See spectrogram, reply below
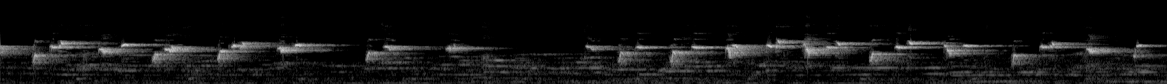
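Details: Sooty-headed bulbul singing, a master recording meant to make caged birds respond: two long bursts of quick fluty whistles, stepping up and down in pitch, separated by a brief pause near the middle.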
